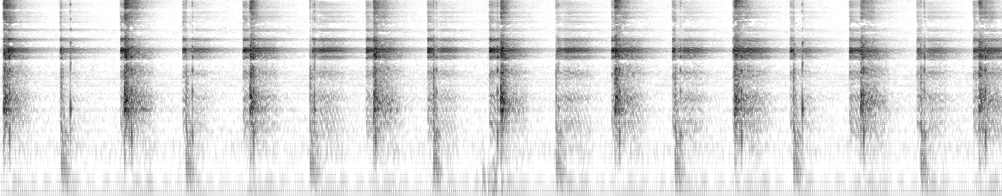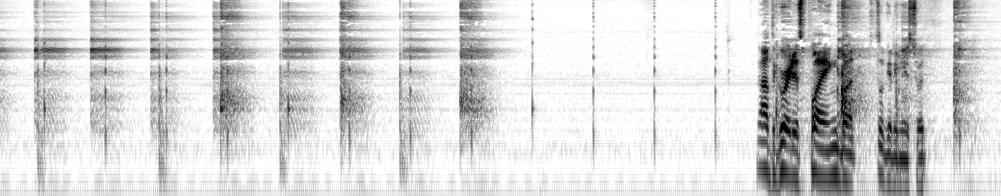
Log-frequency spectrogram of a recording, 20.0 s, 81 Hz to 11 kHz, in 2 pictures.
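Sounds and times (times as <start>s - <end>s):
looped electronic drum beat: 0.0s - 19.7s.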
